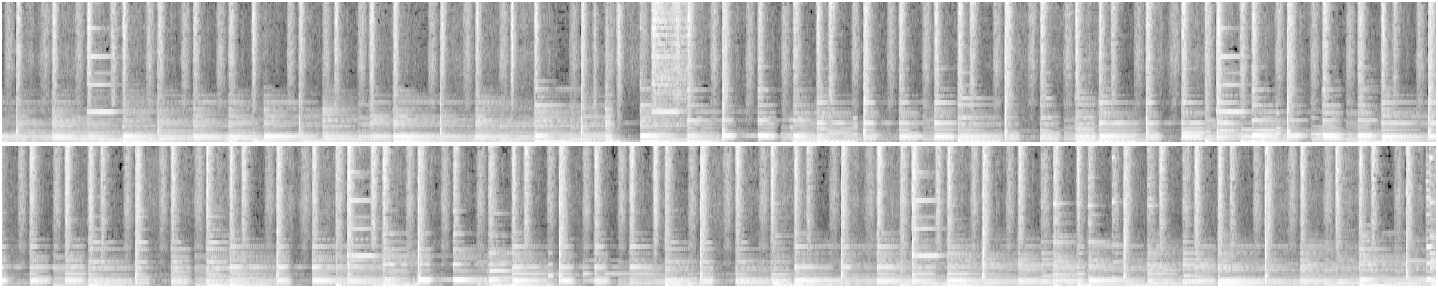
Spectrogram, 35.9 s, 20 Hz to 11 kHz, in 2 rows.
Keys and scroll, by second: 1.0 Tab, 5.1-6.0 typing, 21.0 Tab, 25.9 ctrl+z, 27.5 ctrl+z, 35.3 ctrl+z, 35.7 ctrl+z.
